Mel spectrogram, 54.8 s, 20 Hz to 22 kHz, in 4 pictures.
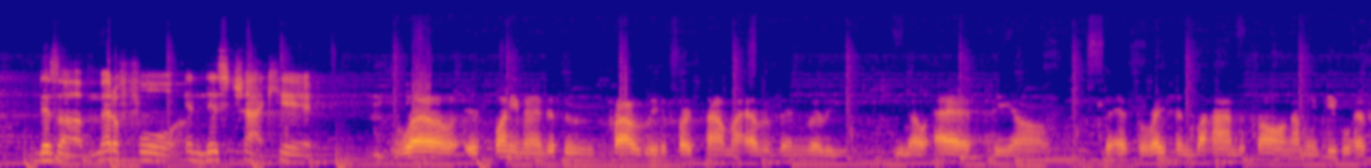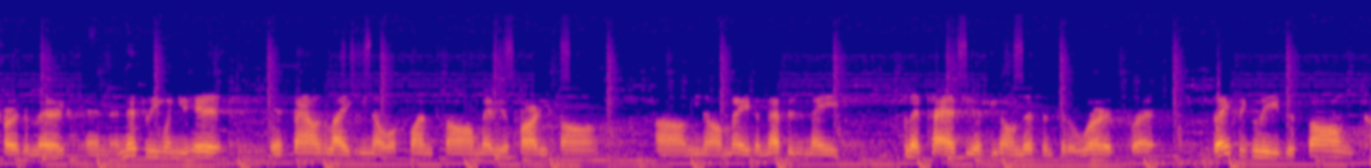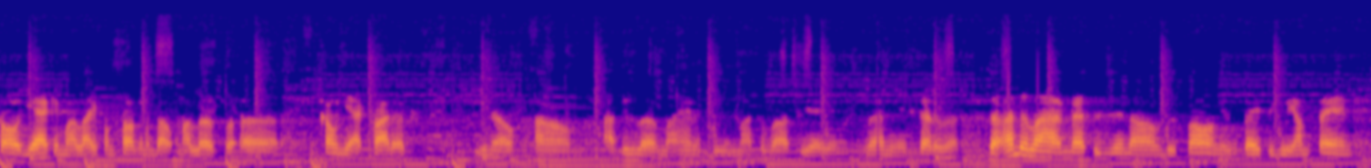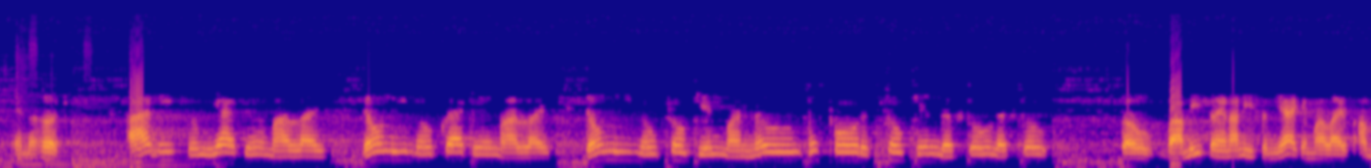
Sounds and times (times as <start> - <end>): Speech: 0.0 - 3.2, 3.8 - 22.2, 22.8 - 31.6, 32.2 - 51.6, 52.4 - 54.8
Music: 0.0 - 54.8.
